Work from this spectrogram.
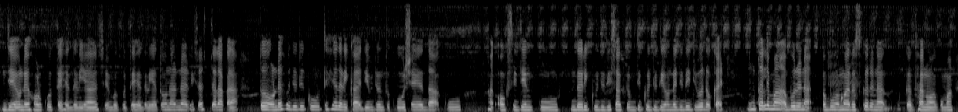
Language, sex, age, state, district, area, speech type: Santali, female, 18-30, West Bengal, Uttar Dinajpur, rural, spontaneous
